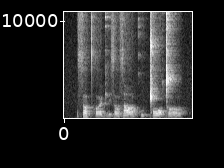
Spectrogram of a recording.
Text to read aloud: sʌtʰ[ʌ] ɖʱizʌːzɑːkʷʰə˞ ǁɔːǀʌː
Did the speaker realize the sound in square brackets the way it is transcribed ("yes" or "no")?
no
